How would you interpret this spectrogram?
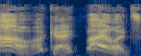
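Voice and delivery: high-pitched, pleased tough-guy voice. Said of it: "He's just like".

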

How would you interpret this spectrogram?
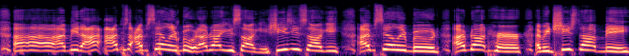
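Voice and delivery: put-on high, flustered, panicked, stammering rambling. Retelling a scene where Usagi is recognized, imitating her freaking out. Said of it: "she's just, like, freaking out".

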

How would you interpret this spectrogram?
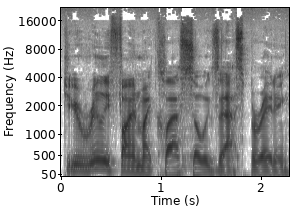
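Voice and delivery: ordinary delivery, nothing marked

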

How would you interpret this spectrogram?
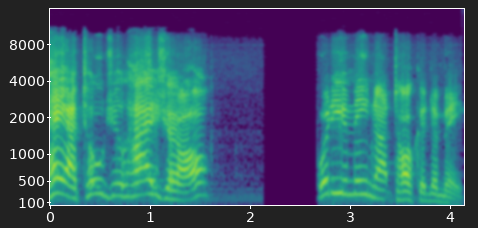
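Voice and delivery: high-pitched, huffy, annoyed rabbit voice. Telling a folk tale, voicing the rabbit when nobody answers: huffy, annoyed rabbit. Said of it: "the rabbit gets all huffy up".

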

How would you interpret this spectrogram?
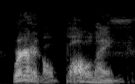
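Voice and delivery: rough, creaky wrestling promoter showman voice. Quoting what someone said in recent games, the speaker uses a Vince McMahon voice. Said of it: "Let me use my Vince McMahon voice".

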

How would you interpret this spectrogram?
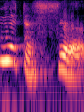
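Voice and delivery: put-on very high, loud blurt around a mouthful. Retelling being startled while eating a burger: imitating talking with mouth full. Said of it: "a mouthful of food, and I went".

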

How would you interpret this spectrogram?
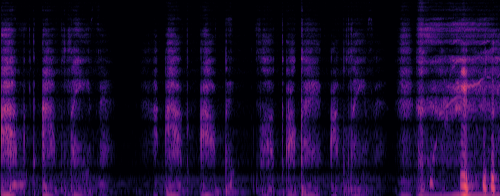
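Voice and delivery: very slow, stumbling, halting whisper. Retelling how Christy announced she was leaving: imitating Christy whispering. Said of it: "Why are you whispering?".

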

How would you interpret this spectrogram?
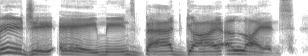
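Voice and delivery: mechanical robotic voice, announcer-like delivery. Reading a story where an unseen voice answers a question, booming robotic voice. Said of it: "the voice boomed out".

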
